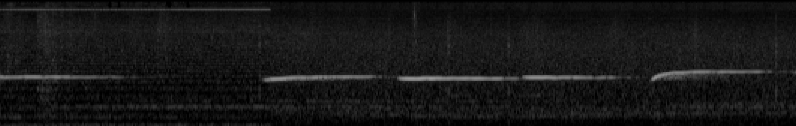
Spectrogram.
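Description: A single person whistles a slow, clear tune, with held notes and small pitch rises, quiet and alone against a faint background.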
